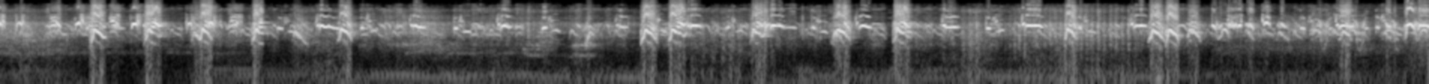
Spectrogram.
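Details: White-crested laughingthrush chorus of rapid chattering and cackling, with sharp clicks and squeaky notes running nearly continuously for about twelve seconds.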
